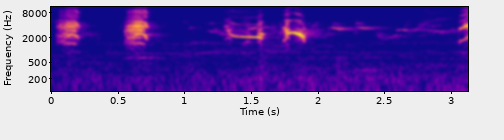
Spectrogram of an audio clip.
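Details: White-rumped shama, a kacer poci, singing loud and lively as a lure to make other birds answer: harsh buzzy bursts, then clear whistled slurs and sweeping notes with pauses between.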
